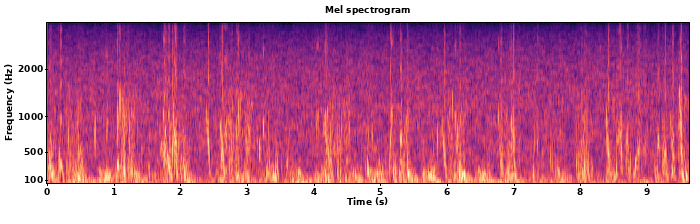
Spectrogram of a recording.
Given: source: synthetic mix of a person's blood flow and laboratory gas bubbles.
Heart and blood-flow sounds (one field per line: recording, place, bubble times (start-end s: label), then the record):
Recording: Doppler ultrasound of blood flow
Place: precordium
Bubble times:
0.00-0.57 s: bubbles
0.67-0.76 s: bubbles
0.87-0.92 s: bubbles
0.94-1.46 s: bubbles
1.50-1.56 s: bubbles
1.66-2.15 s: bubbles
2.34-2.48 s: bubbles
2.53-3.09 s: bubbles
3.14-3.66 s: bubbles
4.01-4.57 s: bubbles
4.74-4.91 s: bubbles
4.94-5.49 s: bubbles
5.61-6.30 s: bubbles
6.74-7.10 s: bubbles
7.25-7.38 s: bubbles
7.53-7.72 s: bubbles
7.91-8.21 s: bubbles
8.36-9.02 s: bubbles
9.08-9.63 s: bubbles
From the record:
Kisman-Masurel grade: 342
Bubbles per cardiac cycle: rolling drumbeat, 9 or more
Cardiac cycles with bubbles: 100%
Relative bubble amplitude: moderate (0.250 to 0.450)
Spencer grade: 3 (all of the cardiac periods contain showers or single bubble signals, but not dominating or overriding the cardiac motion signals)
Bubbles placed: anywhere in the cardiac cycle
